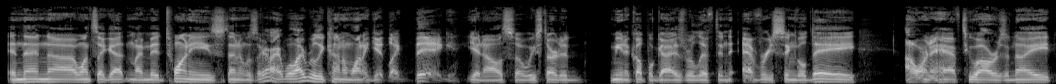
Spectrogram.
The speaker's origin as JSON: {"language": "English", "town": "Clarkston", "country": "United States", "tie": "born or raised there", "said": "I grew up in Clarkston, and uh, I played for the hockey team"}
